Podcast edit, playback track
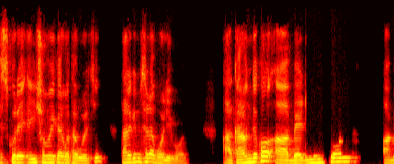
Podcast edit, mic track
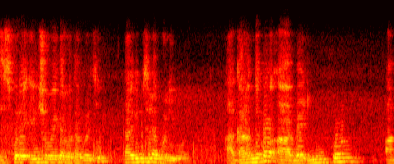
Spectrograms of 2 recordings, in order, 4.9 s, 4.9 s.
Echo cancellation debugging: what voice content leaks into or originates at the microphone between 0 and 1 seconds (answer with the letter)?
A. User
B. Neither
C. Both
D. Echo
D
